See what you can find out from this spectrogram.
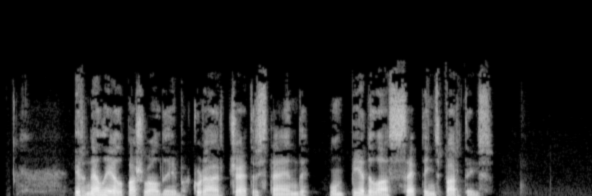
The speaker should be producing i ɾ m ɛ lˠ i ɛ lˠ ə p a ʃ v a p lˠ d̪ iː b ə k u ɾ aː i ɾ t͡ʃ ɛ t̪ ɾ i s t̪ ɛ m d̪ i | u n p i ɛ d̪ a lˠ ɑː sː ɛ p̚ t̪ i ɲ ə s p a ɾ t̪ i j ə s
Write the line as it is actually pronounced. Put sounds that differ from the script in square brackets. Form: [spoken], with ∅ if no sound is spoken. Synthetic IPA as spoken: i ɾ [n] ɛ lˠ i ɛ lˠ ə p a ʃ v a [∅] lˠ d̪ iː b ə k u ɾ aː i ɾ t͡ʃ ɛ t̪ ɾ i s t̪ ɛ [n] d̪ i | u n p i ɛ d̪ a lˠ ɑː sː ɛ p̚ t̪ i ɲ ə s p a ɾ t̪ i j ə s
